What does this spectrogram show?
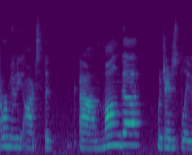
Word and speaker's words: manga: was pronouncing it, because I was pronouncing it manga, because sometimes when I'm talking fast, and especially on video, I just pronounce the words as I see them, and I see manga, so I pronounce it manga, but it's manga with an H in there, like H sounding, yeah.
